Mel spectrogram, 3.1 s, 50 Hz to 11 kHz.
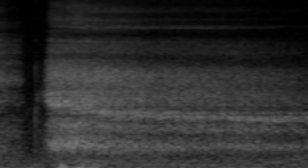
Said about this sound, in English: So take a deep breath. In fact, take 3 deep breaths.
